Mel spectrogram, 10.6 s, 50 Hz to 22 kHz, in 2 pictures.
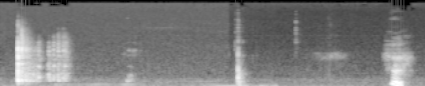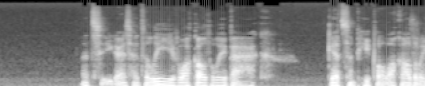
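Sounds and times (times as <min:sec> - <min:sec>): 
dice rattling and clattering across a hard surface: 0:00.2 - 0:00.9
speech: 0:04.9 - 0:05.2, 0:06.4 - 0:08.8, 0:09.4 - 0:10.6.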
